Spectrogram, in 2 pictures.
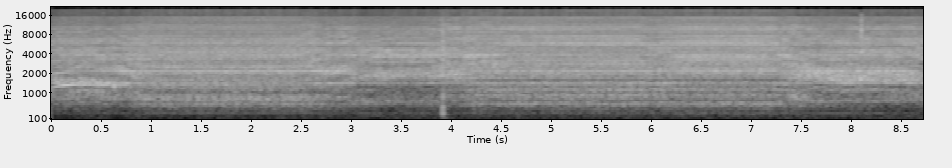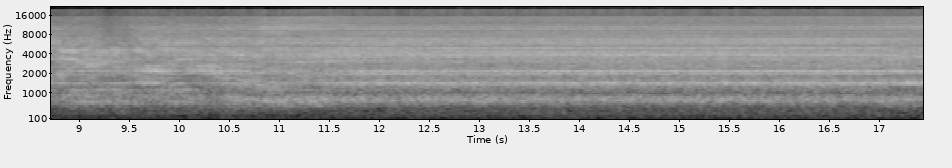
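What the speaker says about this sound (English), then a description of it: "We get our heat tool." A heat embossing tool blows a steady, loud rush of hot air onto a birthday card, holding an unbroken whooshing drone throughout with a brief click near the start.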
